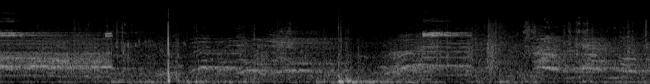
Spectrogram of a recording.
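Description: Handball being played in a large, nearly empty hall: players shouting to each other and the ball bouncing on the court, with one sharp smack a little under two seconds in.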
